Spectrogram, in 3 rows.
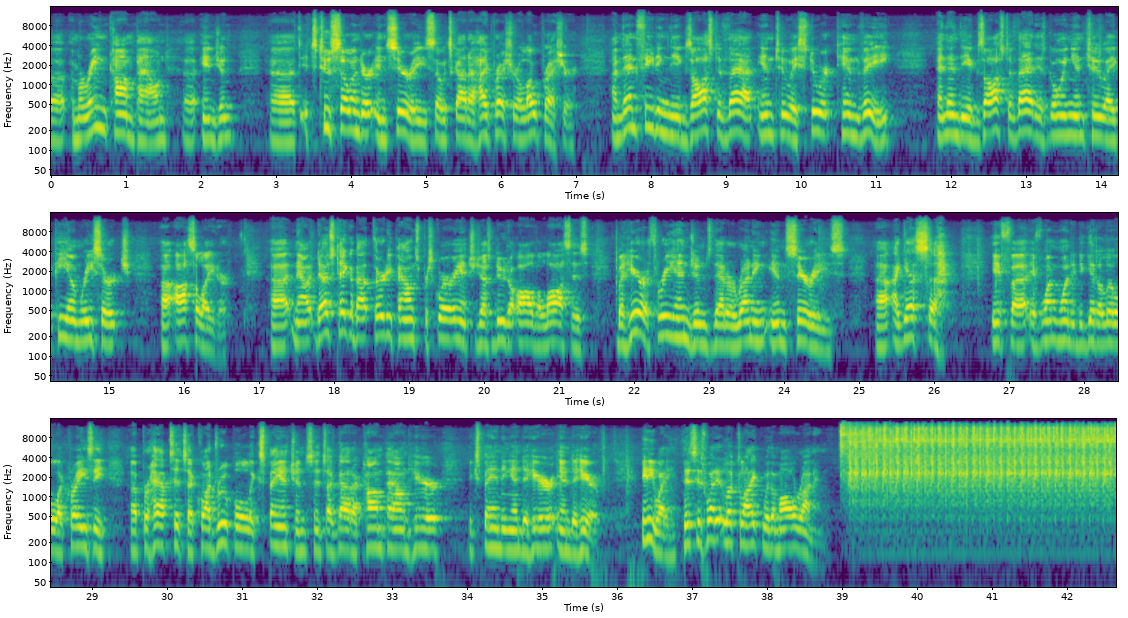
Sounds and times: Speech: 0.0 - 11.2, 11.8 - 38.8.

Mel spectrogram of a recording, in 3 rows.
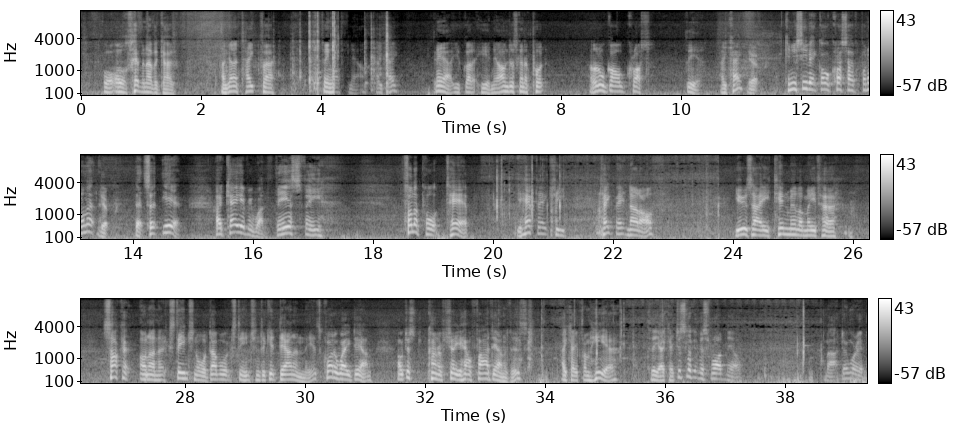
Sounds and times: Outside, urban or manmade: 0.0 - 39.3
Speech: 0.4 - 1.6, 2.3 - 3.3, 4.0 - 5.3, 5.9 - 7.8, 8.5 - 14.8, 15.4 - 17.3, 18.5 - 19.7, 20.4 - 22.7, 24.0 - 26.0, 26.6 - 37.3, 38.6 - 39.3.

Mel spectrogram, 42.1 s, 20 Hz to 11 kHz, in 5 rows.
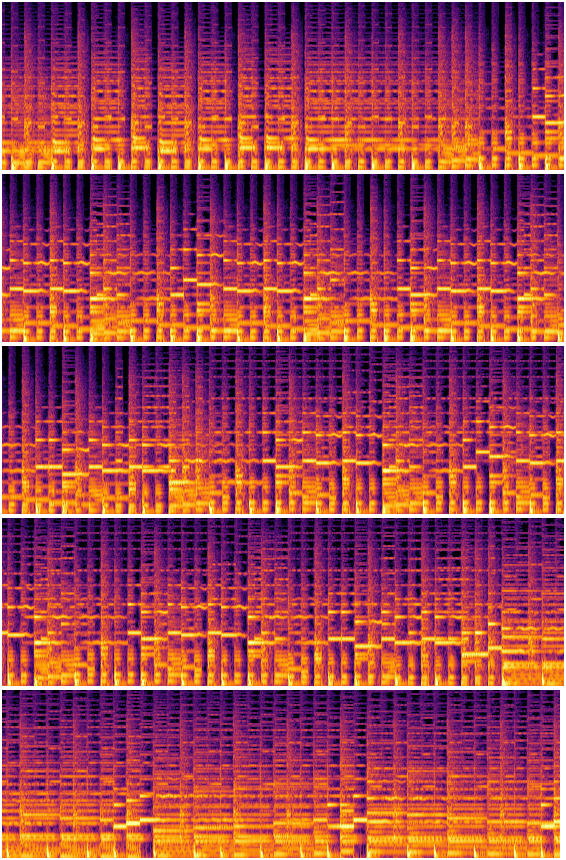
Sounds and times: Exciting music: 0.0 - 42.1.

